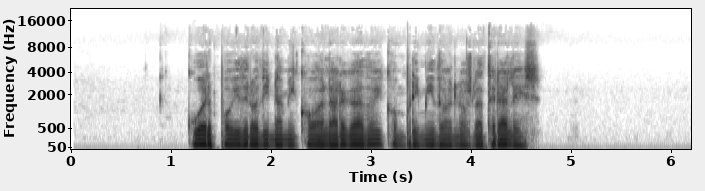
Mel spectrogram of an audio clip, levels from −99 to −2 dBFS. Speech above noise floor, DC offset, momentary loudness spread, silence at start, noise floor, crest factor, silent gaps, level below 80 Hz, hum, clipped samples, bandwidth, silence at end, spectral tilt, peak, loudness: 54 dB; under 0.1%; 6 LU; 1.2 s; -74 dBFS; 20 dB; none; -48 dBFS; none; under 0.1%; 9.4 kHz; 1.55 s; -7 dB/octave; -2 dBFS; -21 LUFS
